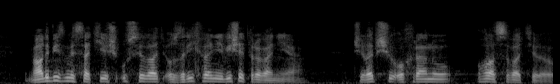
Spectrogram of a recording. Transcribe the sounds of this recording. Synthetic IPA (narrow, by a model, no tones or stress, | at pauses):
malibizmɛsacɪɛʒusilaɟɔzɾiːxlɛɲɪɛʋiʃɛt̪ɾɔʋaɲɪa̰ | t͡ʃilɛpʃɪuɔxɾanu | ɔɦlasɔʋacɛʎɔ̰ʊ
